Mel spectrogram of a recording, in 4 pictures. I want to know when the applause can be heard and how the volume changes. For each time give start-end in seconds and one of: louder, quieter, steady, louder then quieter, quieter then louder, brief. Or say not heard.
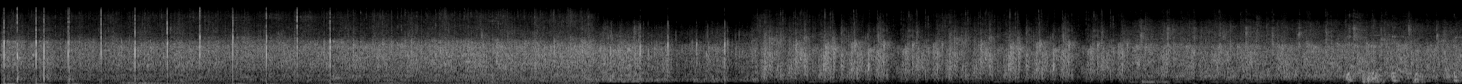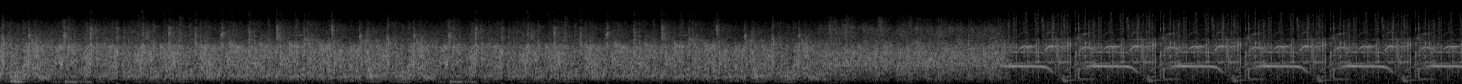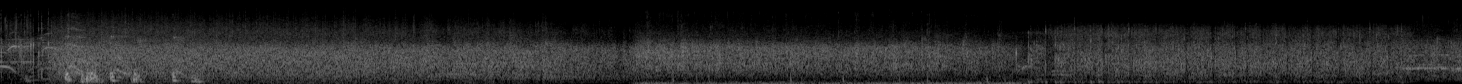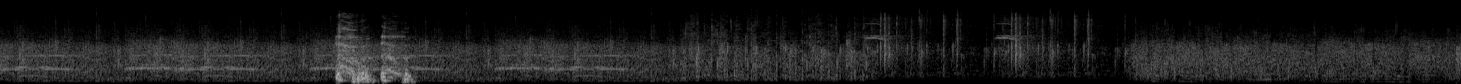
0.0-58.4 quieter.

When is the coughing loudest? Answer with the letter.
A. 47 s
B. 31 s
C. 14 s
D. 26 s
A.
